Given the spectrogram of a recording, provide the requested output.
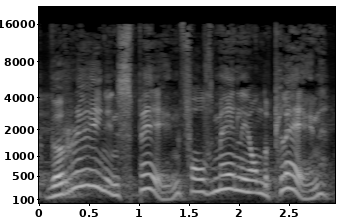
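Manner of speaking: slow, crisp Received Pronunciation English accent, every vowel rounded; posh English accent. Shown as a demonstration. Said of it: "certain accents are worth more than others".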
